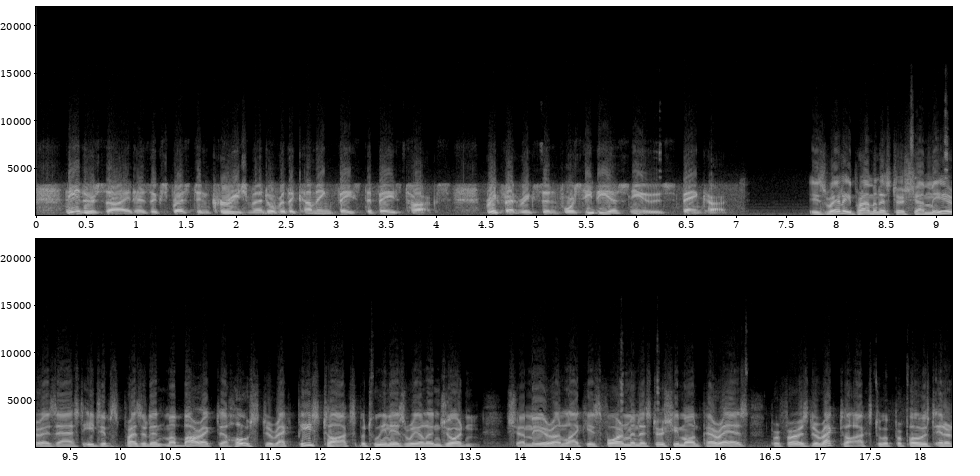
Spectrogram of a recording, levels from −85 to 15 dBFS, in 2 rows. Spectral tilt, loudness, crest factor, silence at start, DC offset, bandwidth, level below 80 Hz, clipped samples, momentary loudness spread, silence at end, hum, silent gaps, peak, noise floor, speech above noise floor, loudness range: -6.5 dB/octave; -19 LUFS; 14 dB; 0 s; under 0.1%; 9.4 kHz; -54 dBFS; under 0.1%; 6 LU; 0 s; none; none; -4 dBFS; -51 dBFS; 33 dB; 1 LU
